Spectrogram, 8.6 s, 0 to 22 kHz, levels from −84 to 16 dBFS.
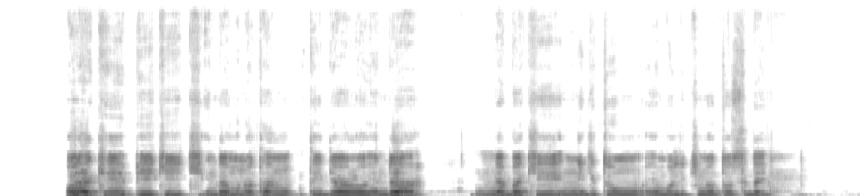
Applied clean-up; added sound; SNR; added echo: none; none; none; reverberation time 0.3 s.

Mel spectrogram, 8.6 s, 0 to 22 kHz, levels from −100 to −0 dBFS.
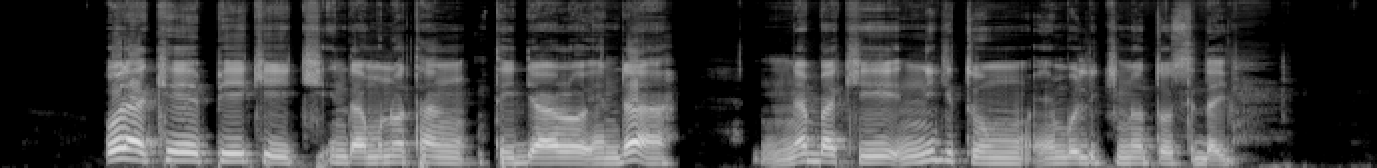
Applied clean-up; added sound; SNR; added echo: none; none; none; none.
